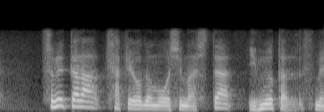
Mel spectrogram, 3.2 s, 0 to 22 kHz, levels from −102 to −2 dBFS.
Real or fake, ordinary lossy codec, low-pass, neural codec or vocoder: fake; Opus, 32 kbps; 7.2 kHz; codec, 16 kHz, 0.5 kbps, FunCodec, trained on Chinese and English, 25 frames a second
